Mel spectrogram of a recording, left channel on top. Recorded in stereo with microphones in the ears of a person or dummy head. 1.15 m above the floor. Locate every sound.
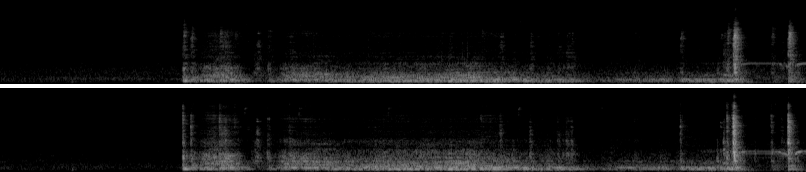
1.8 s a sliding door: 60° right (ahead or behind), 0.8 m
